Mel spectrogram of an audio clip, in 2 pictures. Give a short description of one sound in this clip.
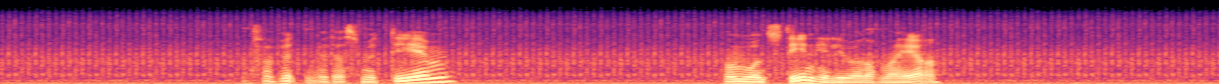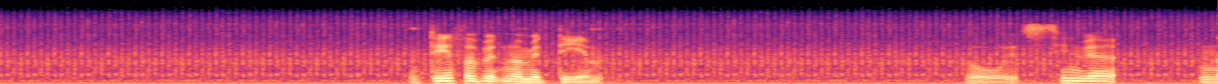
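A tractor engine idles steadily.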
